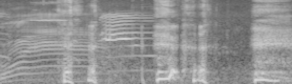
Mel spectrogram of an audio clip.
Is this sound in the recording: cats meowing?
yes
